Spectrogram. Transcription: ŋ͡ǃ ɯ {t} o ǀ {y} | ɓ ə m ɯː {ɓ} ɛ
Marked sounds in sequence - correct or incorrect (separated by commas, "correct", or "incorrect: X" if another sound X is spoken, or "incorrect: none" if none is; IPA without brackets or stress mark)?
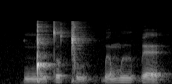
correct, incorrect: u, correct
